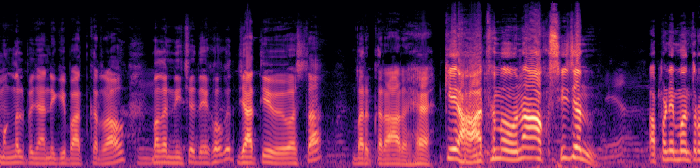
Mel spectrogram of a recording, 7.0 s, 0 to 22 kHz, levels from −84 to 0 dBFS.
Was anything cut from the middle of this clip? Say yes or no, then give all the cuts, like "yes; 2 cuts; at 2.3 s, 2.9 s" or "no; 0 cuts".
yes; 2 cuts; at 2.3 s, 4.4 s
